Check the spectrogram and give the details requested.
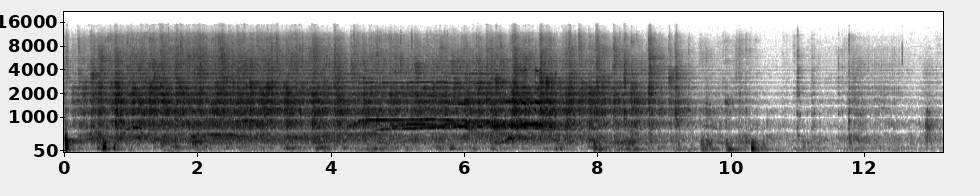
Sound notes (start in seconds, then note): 0.1 audience applauding; 4.9 audience whooping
